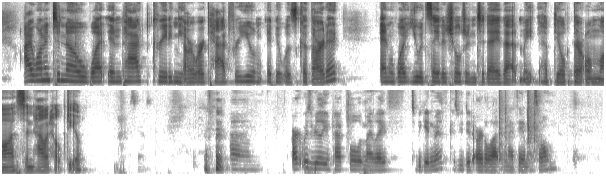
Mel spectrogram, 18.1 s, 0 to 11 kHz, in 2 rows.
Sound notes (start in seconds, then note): 12.0 chuckles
